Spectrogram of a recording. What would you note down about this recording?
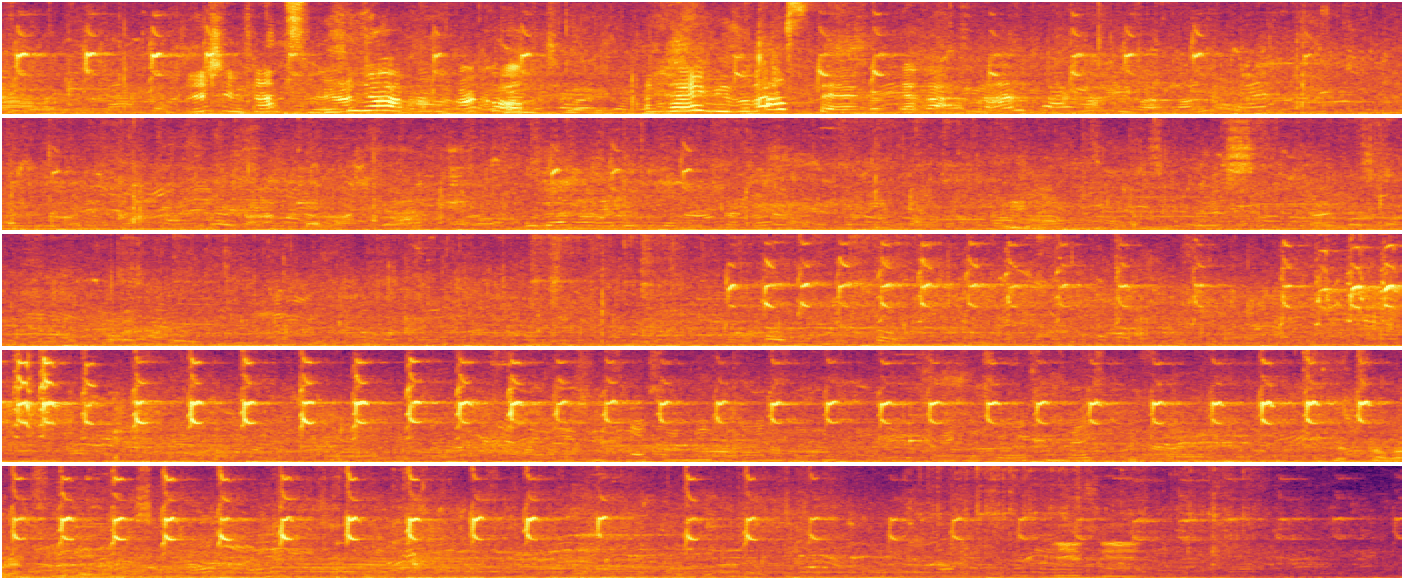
people chatting, young blackbird, moped ...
